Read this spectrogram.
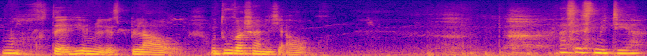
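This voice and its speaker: A woman's voice: lowish voice, big pitch swings, moderate pace, mellow. An actress playing a weary, sceptical partner of a troubled man in a German radio play. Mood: sleepy, puzzled. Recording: roomy sound with faint noise.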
